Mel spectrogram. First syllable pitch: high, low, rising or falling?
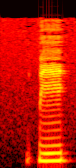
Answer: high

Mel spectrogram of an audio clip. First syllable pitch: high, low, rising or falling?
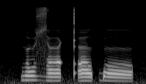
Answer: high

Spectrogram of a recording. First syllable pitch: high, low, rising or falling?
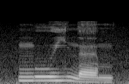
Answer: high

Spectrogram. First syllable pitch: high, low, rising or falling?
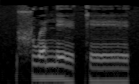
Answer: high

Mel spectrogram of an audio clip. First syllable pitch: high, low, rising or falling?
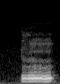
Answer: low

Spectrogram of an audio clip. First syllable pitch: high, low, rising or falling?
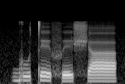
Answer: high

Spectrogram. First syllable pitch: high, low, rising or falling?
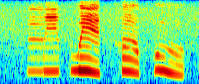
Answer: high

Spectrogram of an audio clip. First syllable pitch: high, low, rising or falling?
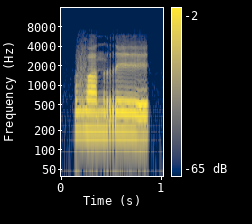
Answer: low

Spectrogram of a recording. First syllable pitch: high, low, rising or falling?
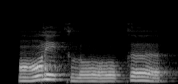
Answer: rising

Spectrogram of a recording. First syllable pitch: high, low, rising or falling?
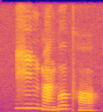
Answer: high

